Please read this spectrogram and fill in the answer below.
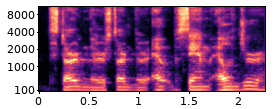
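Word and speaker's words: Ehlinger: world beater but starting they're starting their Sam Ellinger how do you say his last name yeah hellinger from Texas I want to hear Steve on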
